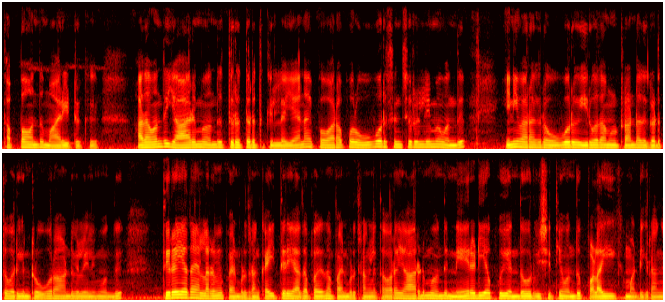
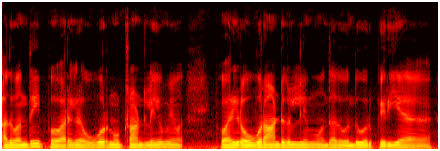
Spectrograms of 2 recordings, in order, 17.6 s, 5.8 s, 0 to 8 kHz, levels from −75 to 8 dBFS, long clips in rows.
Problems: none marked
